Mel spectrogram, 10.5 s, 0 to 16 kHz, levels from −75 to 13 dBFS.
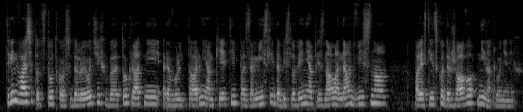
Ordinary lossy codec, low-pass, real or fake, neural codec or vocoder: AAC, 64 kbps; 14.4 kHz; real; none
